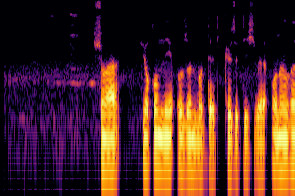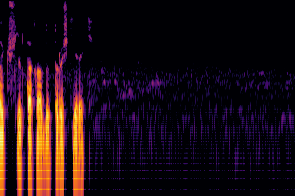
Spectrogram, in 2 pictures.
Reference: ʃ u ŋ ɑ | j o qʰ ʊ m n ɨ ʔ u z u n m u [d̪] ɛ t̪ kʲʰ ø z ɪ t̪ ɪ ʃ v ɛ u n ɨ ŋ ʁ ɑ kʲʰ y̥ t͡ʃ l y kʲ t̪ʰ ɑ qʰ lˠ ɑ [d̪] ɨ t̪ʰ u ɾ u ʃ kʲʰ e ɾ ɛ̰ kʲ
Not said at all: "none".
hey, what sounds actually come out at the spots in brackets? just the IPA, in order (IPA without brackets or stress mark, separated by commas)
d̪ː, d̪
